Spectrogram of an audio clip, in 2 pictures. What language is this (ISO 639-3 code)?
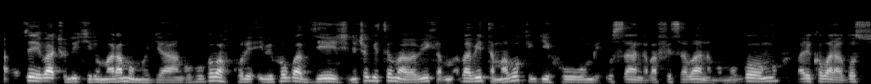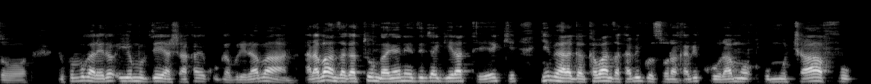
run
